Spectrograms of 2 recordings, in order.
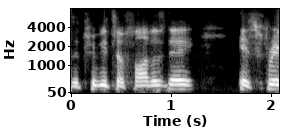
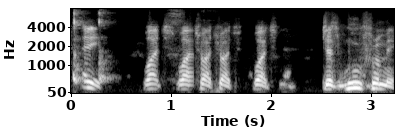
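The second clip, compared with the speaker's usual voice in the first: ordinary talk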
